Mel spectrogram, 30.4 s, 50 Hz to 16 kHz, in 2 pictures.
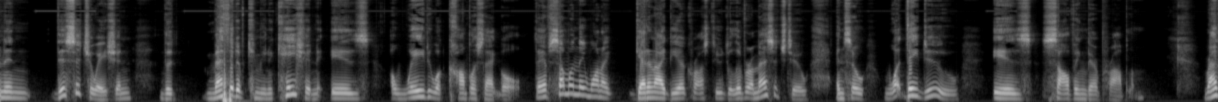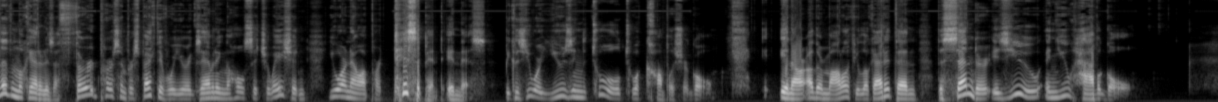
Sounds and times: Speech: 0:00.0 - 0:14.3, 0:15.1 - 0:24.2, 0:24.8 - 0:29.4.

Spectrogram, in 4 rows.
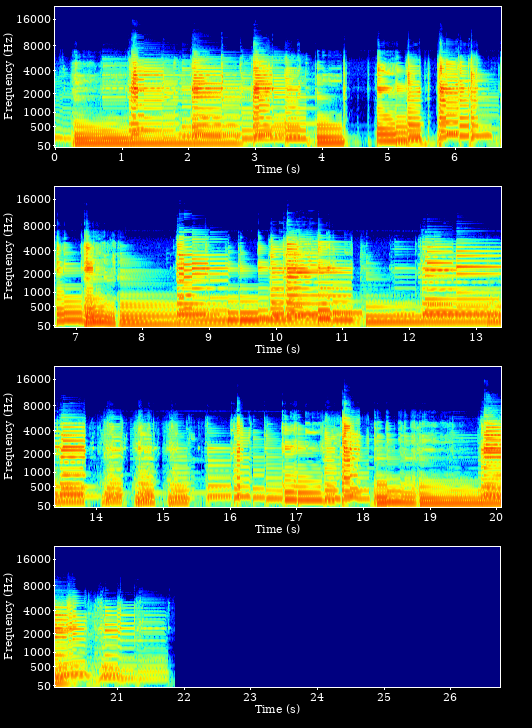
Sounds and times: Electric guitar: 0:00.0 - 0:21.9.

